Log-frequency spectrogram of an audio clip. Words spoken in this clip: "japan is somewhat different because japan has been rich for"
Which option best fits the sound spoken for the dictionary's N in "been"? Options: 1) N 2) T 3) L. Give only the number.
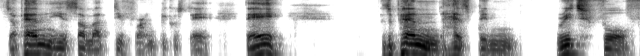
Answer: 1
